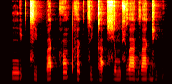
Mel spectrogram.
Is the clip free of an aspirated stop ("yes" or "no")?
no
